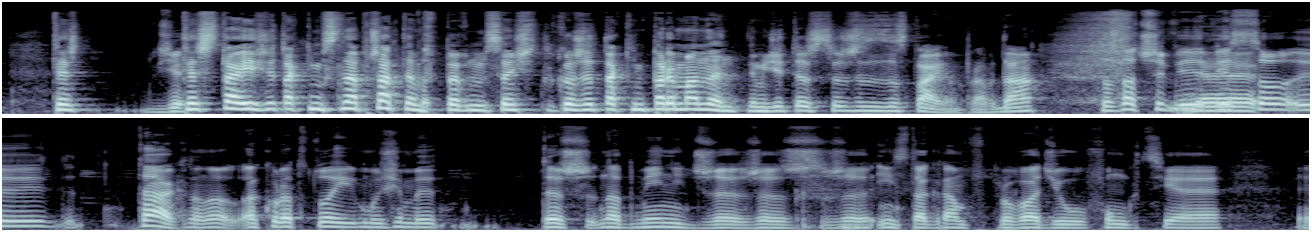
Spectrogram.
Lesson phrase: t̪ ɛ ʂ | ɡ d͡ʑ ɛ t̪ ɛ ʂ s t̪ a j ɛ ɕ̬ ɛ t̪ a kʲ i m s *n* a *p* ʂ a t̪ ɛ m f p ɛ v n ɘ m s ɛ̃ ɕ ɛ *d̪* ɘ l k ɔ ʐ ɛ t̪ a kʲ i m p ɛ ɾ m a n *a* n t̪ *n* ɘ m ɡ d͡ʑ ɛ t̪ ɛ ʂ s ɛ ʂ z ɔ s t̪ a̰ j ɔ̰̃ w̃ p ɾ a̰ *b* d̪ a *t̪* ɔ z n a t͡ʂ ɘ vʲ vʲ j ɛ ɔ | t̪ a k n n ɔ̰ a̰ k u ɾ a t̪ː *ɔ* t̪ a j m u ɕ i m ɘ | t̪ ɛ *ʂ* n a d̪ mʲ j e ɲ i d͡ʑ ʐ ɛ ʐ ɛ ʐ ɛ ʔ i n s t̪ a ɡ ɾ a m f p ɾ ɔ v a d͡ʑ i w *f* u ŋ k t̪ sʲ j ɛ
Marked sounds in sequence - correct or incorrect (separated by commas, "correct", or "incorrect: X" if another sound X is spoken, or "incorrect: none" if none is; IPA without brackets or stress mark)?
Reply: correct, correct, incorrect: t̪, incorrect: ɛ, correct, incorrect: v, correct, incorrect: u, correct, correct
